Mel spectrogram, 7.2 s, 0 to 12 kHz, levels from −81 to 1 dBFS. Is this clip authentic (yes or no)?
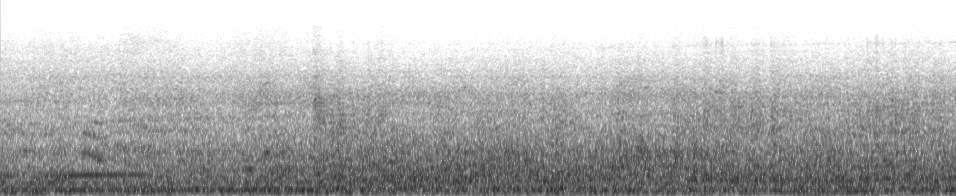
yes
